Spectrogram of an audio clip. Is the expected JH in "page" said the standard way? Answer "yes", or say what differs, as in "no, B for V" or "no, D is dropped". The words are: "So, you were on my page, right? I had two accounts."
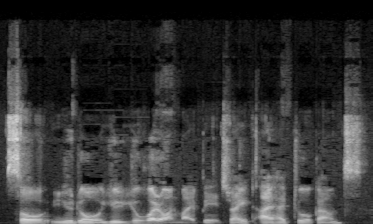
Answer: yes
